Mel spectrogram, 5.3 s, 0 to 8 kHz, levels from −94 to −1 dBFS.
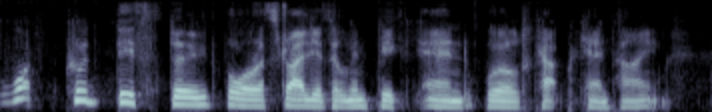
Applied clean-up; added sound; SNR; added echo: neural mask model DeepFilterNet 3.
